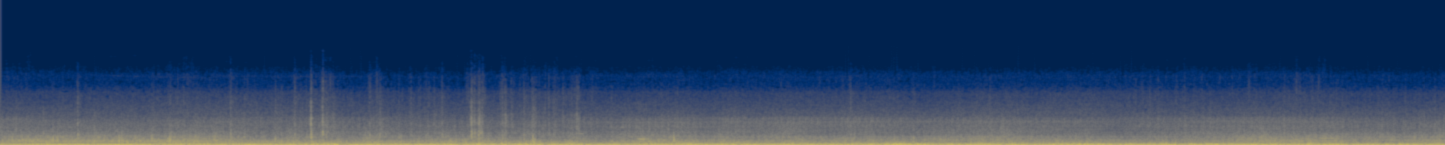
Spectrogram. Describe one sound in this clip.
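Tyres crunch and rattle over gravel.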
